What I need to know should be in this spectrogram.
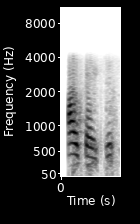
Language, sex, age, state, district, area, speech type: Kannada, female, 60+, Karnataka, Udupi, urban, conversation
